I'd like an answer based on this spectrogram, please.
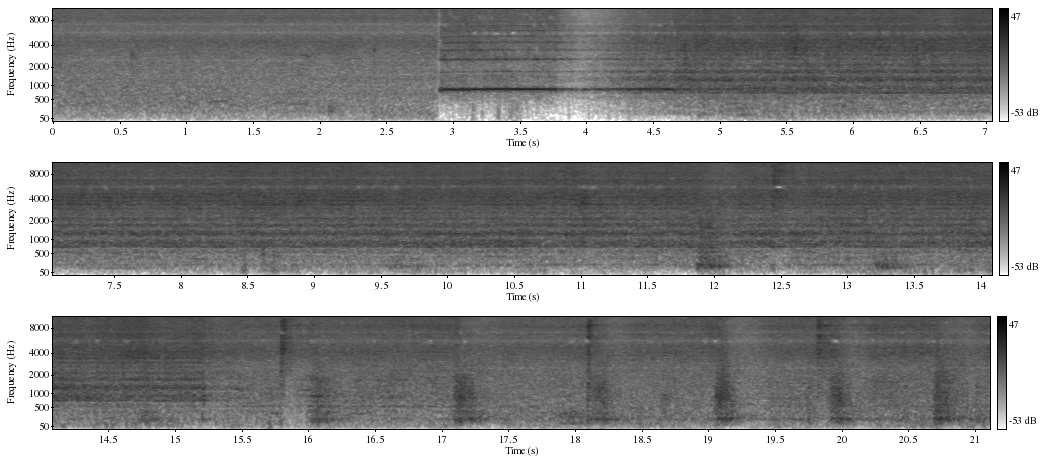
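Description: Steam locomotive departing: a short high whistle, then a long steam whistle of several tones over a steady hiss of steam, followed by the exhaust chuffing in regular beats that come faster as the engine pulls away.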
